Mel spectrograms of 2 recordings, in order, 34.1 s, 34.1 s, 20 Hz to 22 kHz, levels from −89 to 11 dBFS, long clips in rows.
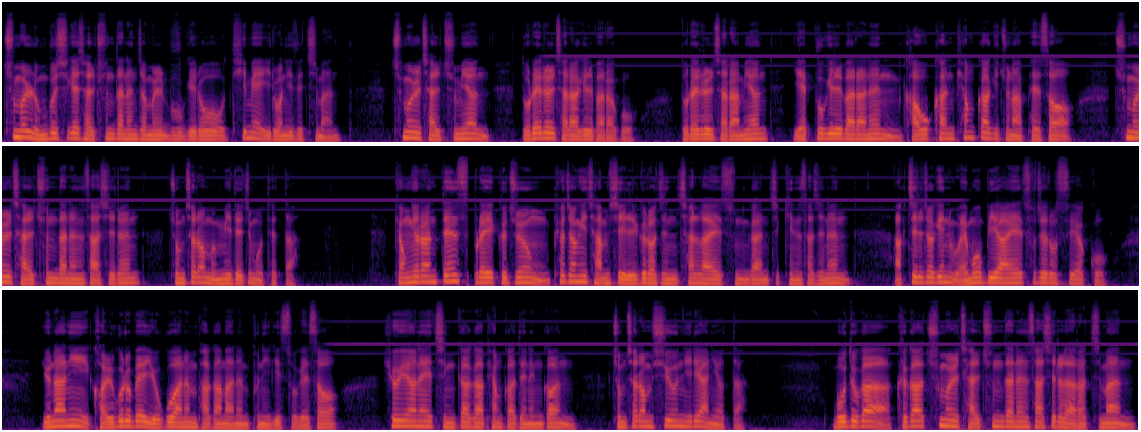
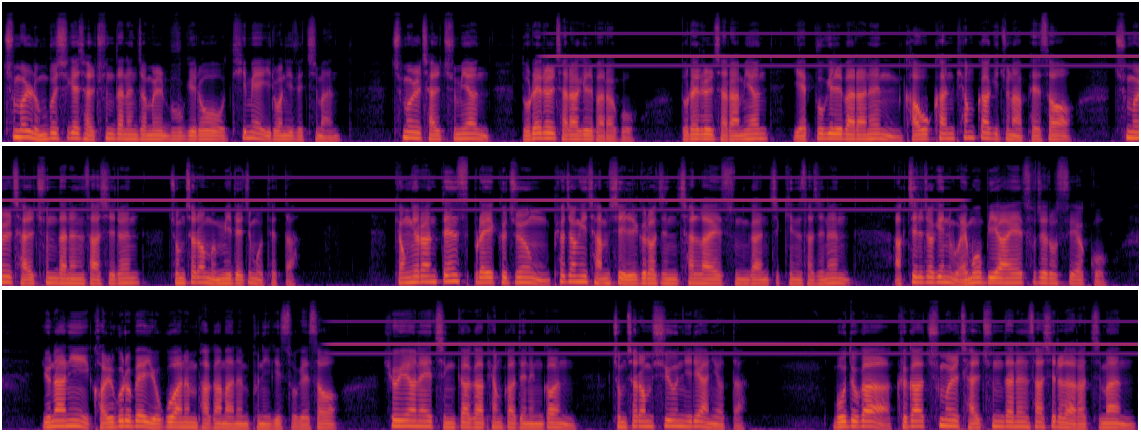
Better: first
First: high-pitched whine; faint; from 5.5 to 21 s and from 26 s on; 4.5 kHz, 25 dB below the speech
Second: high-pitched whine; loud; from 5.5 to 21 s and from 26 s on; 4.5 kHz, 9 dB below the speech

